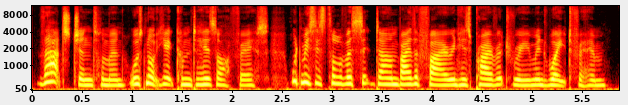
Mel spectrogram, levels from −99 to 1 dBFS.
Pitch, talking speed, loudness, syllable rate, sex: 235 Hz, 255 wpm, -17 LUFS, 6.1 syllables/s, female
